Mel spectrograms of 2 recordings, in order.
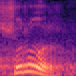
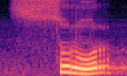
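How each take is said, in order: First: The word begins with an 'sh' sound. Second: The word begins with an 's' sound. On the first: It means evil or badness. The speaker calls it right. "Syurur dengan sya" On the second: It means happiness. The speaker calls it wrong. "Kalau dibaca dengan sin"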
